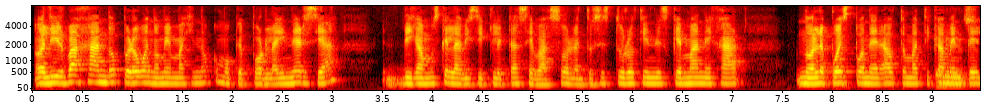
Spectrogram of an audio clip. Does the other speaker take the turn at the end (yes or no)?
no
